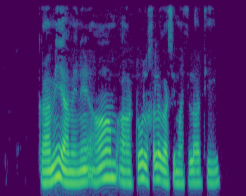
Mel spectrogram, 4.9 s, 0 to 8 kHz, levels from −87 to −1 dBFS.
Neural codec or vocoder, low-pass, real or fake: none; 7.2 kHz; real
